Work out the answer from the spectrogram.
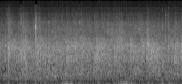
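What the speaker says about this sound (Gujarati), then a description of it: "બધા માટે જોરદાર તાળીઓ પાડી દો" A roomful of people applauding quiz participants at a school Ramayana quiz for students, dense steady clapping at moderate distance with no pauses.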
